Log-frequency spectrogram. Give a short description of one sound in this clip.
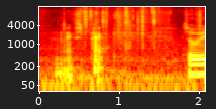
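Scissors snip through a foil wrapper.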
